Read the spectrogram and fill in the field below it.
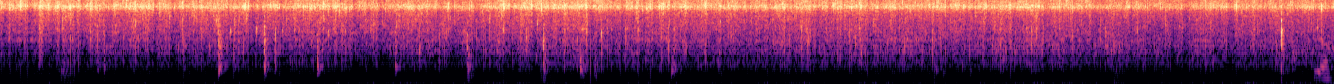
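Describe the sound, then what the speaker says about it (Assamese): Chopped onions sizzle in hot oil with whole cumin seeds in a pan, a continuous close frying hiss dotted with frequent sharp crackles and pops, no voices. "এতিয়া ইয়াত মই কাটি থোৱা পিয়াজখিনি দি দিছো"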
